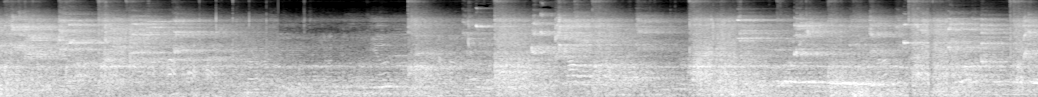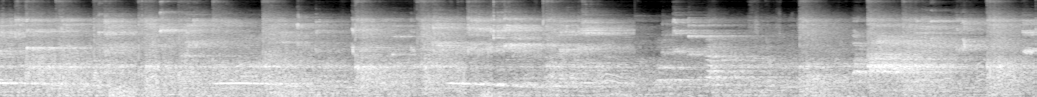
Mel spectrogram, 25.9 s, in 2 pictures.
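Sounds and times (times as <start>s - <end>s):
rackets hitting shuttlecock: 0.0s - 3.1s, 8.6s - 20.6s, 23.0s - 25.9s
shoes squeaking on court: 0.0s - 3.5s, 9.1s - 21.8s, 24.6s - 25.9s
spectators chattering: 0.0s - 25.9s.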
